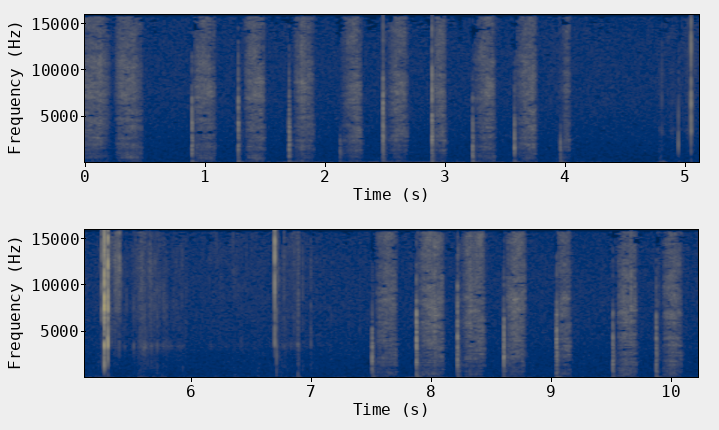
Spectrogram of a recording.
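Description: Chalk scribbles a grass texture along the bottom of a wood-framed chalkboard in rapid, short scratching strokes, each a dry, bright, broadband rasp with no ring. The strokes come in quick bursts, thin out to a few scattered scratches in the middle, then resume at the same fast pace.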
